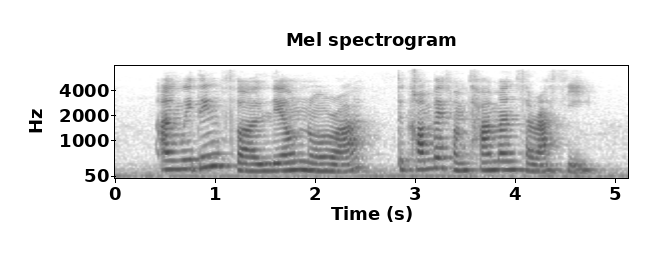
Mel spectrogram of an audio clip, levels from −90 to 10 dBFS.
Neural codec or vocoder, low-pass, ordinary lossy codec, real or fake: none; 7.2 kHz; none; real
